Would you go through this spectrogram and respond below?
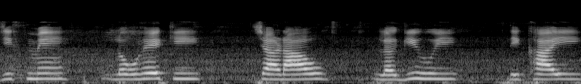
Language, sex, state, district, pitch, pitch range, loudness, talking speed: Hindi, female, Madhya Pradesh, Dhar, 250 Hz, 235-260 Hz, -17 LUFS, 70 wpm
